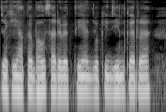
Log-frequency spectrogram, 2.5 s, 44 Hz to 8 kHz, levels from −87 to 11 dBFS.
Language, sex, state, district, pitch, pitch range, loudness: Hindi, male, Jharkhand, Ranchi, 115 Hz, 115-120 Hz, -15 LUFS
